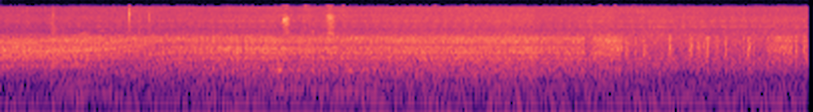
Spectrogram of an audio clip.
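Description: HF radio receiver hissing with static interference from the aircraft's static discharge (St. Elmo's fire), with crackles in the last two seconds.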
